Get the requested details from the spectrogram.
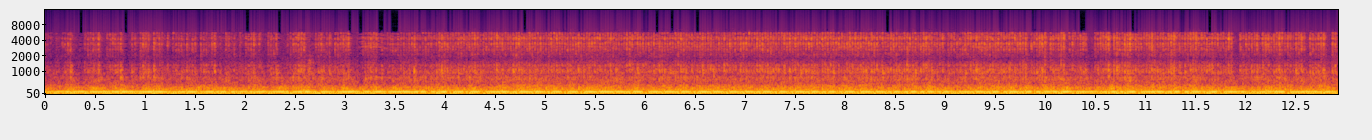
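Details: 4.0 V6 Mustang with an idle chop tune set to 725 rpm and no catalytic converters, in Drive at a red light (in Park the idle fluctuates about 690–790 rpm): low, lumpy idle with a steady rumble and slight uneven pulse.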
